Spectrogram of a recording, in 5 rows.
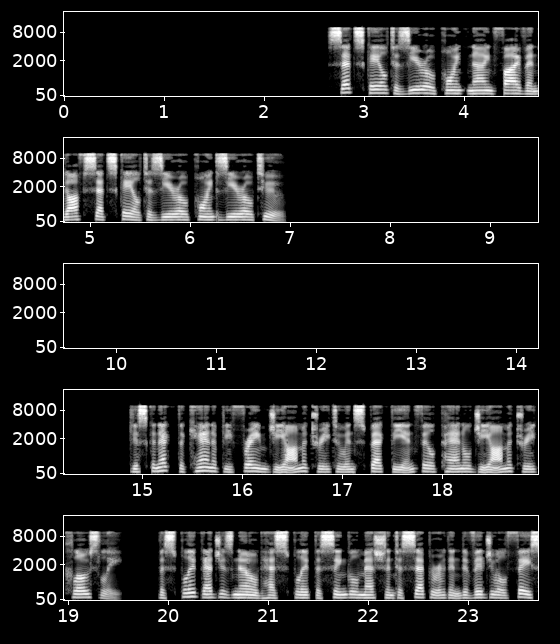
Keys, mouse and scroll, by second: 3.0-4.2 scroll up 13, 5.4-8.2 drag, 8.7-9.9 scroll down 7, 9.9-10.3 scroll up 7, 11.3-13.8 drag, 14.2-15.1 scroll down 12, 15.7 scroll up 5, 16.7-18.0 drag, 18.0-18.4 scroll up 8, 18.7-20.5 middle drag, 20.5 click, 23.1-23.7 drag.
